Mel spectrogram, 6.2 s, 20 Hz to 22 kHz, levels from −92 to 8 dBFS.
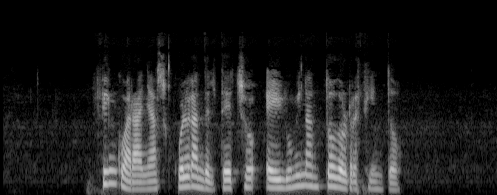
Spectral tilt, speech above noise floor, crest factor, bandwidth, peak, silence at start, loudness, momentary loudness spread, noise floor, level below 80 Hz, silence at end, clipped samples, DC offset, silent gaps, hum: -7 dB/octave; 47 dB; 20 dB; 7.2 kHz; -2 dBFS; 1.3 s; -21 LUFS; 12 LU; -68 dBFS; -70 dBFS; 1.2 s; under 0.1%; under 0.1%; none; none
